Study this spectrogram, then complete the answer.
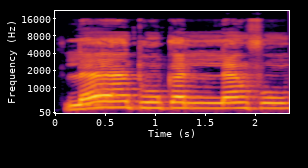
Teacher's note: لا میں الف مدہ ہے ایک ہندار میں کھینچیں گے۔ تکلف میں کاف کو لام کے سامنے لیں گے، شد ہے، زور دیں گے۔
